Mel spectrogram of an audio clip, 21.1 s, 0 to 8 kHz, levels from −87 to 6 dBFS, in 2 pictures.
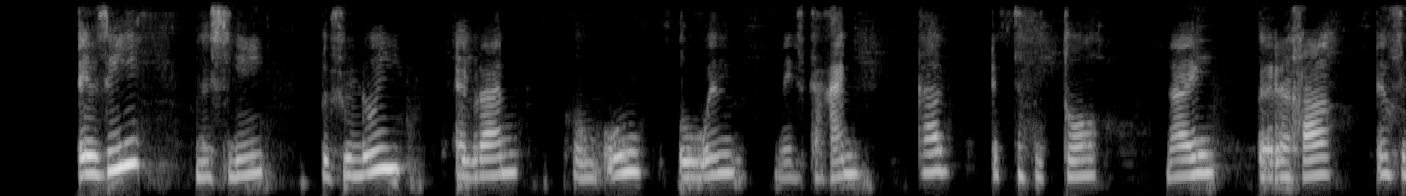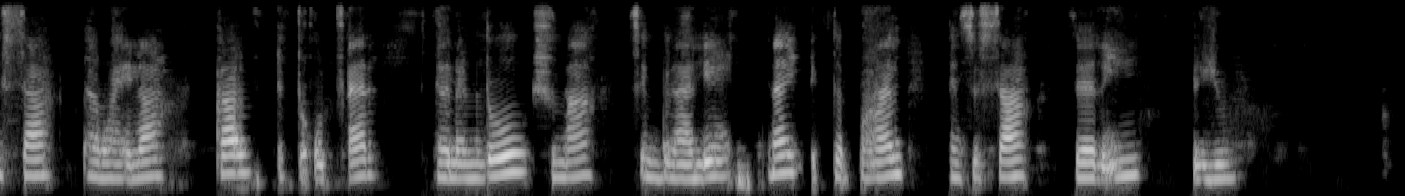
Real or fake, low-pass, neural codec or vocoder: fake; 7.2 kHz; codec, 44.1 kHz, 1.7 kbps, Pupu-Codec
